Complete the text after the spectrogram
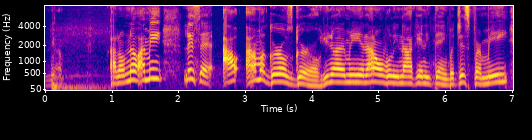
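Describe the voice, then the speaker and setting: A woman's voice: medium pitch, lively intonation, normal speed, dark tone, no echo. A woman, chatting casually as a podcast guest in a blunt, profane, joking way. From Philadelphia, United States. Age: 30s. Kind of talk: casual chat.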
